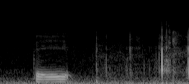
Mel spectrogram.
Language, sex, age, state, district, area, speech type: Dogri, male, 18-30, Jammu and Kashmir, Samba, rural, spontaneous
